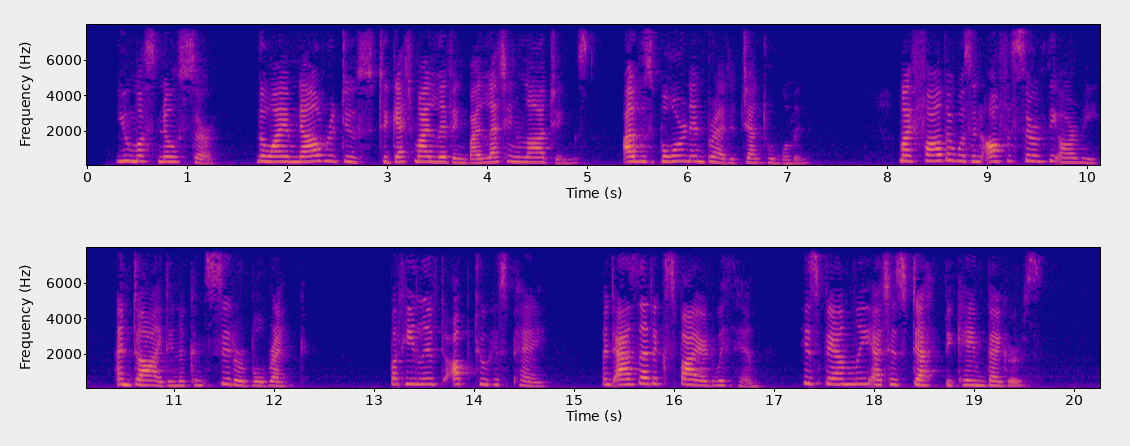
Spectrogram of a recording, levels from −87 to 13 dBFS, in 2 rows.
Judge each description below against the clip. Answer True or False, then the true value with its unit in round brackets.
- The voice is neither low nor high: False (285 Hz)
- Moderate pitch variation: True (4.1 semitones)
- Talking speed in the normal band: True (170 wpm)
